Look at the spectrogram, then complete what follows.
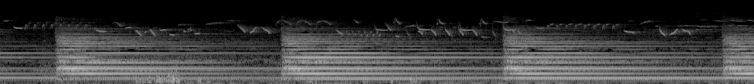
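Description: A single large bell tolling slowly at one pitch, struck four times about two and a quarter seconds apart, each stroke ringing on and fading before the next. Birds chirp faintly behind it.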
